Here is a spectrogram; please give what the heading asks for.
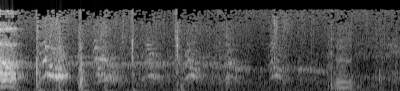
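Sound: sled dog team barking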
